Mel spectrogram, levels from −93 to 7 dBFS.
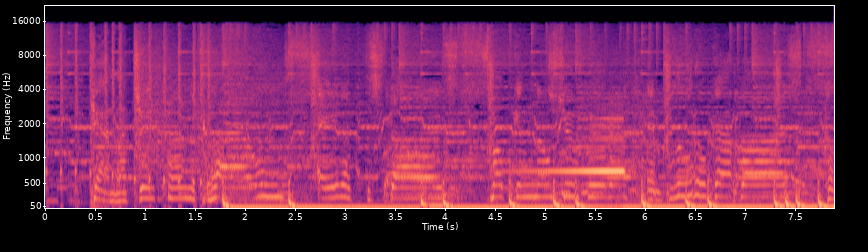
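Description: At 4.47 s a loudspeaker feedback squeal begins: a steady 740 Hz tone swells over roughly a second until it sits a few decibels above the rest of the sound, then stops at 5.84 s. The microphone was picking up its own loudspeaker, and loop gain exceeded unity at that frequency.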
